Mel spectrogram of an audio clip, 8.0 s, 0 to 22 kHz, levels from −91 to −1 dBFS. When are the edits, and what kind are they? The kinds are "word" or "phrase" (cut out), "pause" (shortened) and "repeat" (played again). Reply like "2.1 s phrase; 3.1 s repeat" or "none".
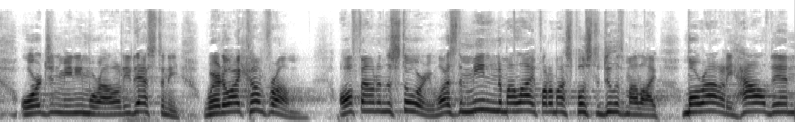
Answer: none

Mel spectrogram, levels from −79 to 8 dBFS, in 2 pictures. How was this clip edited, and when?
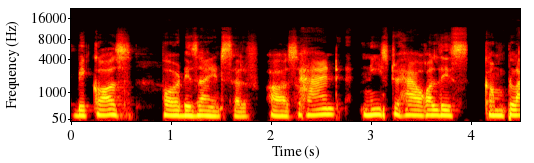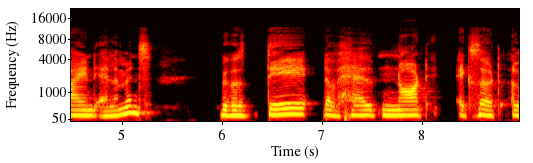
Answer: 0.9 s word; 2.3 s word; 3.9 s word; 7.0 s word

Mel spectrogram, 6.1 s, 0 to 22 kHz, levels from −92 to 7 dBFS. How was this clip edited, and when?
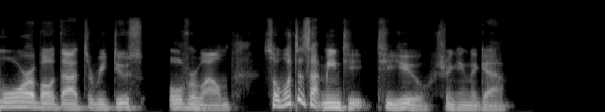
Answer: none

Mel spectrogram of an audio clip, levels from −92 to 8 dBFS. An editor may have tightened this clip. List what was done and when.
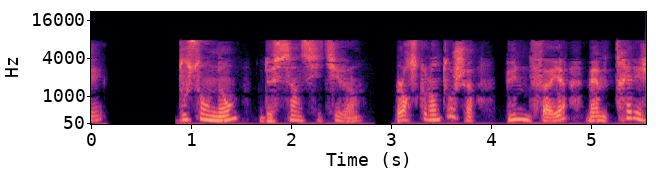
2.9 s pause; 4.0 s pause; 4.4 s word

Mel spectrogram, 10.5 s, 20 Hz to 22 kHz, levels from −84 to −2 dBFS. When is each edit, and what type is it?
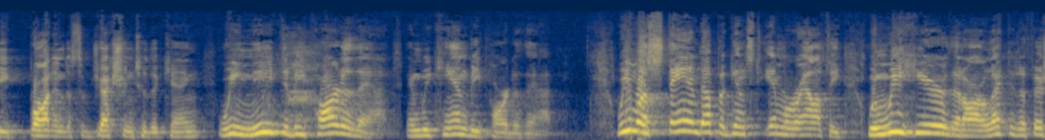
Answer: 2.1 s pause; 4.0 s pause

